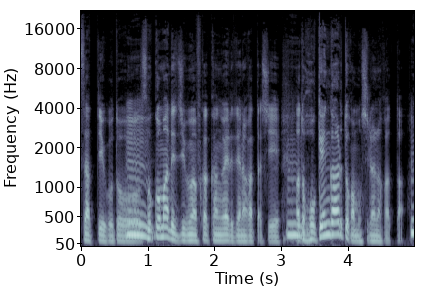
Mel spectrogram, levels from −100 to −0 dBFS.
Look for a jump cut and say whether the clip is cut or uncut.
uncut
